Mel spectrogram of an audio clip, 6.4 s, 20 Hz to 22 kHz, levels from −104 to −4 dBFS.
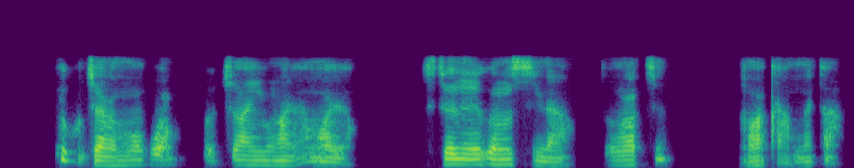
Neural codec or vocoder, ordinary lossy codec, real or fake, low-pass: codec, 24 kHz, 1 kbps, SNAC; none; fake; 5.4 kHz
